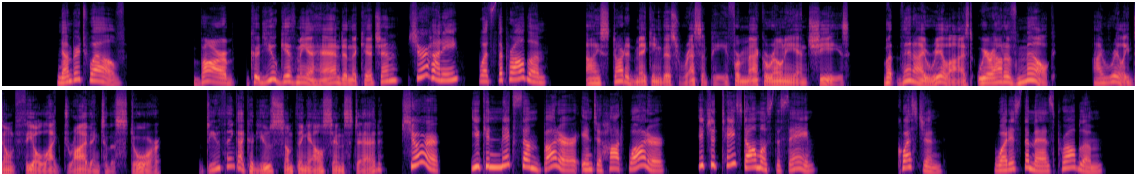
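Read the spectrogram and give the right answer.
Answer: They are out of milk for his recipe.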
